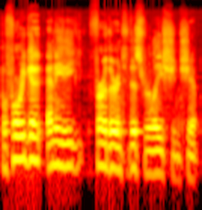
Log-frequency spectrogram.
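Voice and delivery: ordinary delivery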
